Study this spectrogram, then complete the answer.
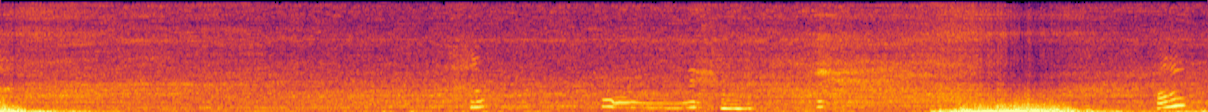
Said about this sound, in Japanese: このドライヤー、 これはうちの会社支給の特別製、その名もメイドライヤーだよ。 ドライヤーが同じ場所に当てないよ。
